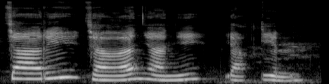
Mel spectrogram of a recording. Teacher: Tempat artikulasi tengah lidah dan langit-langit keras. Keterangannya yaitu nya. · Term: palatal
